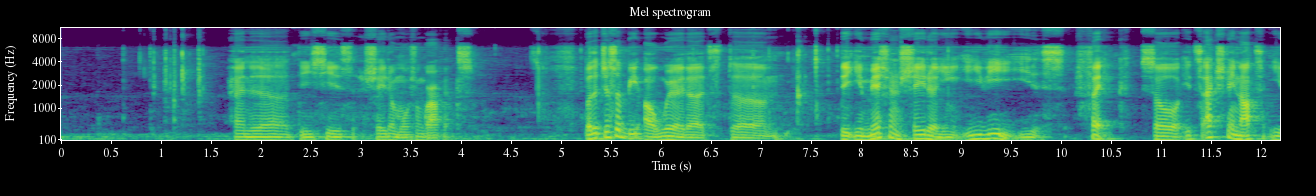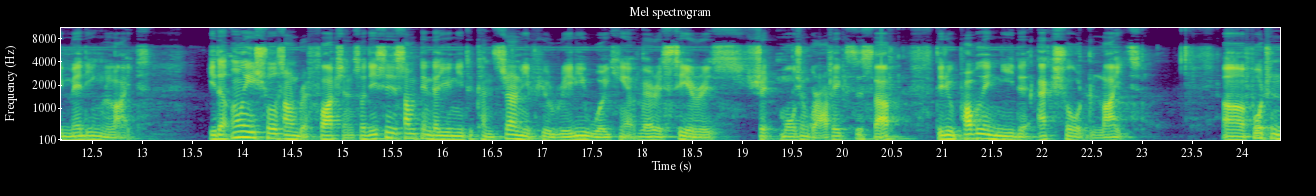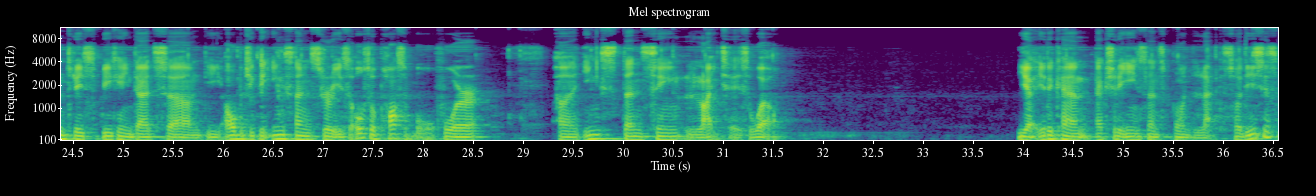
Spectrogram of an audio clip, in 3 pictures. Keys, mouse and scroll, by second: 0.6 middle click, 1.0 g, 5.6 middle click, 6.5-7.1 scroll up 2, 7.1-7.6 shift+middle drag, 7.6 click, 11.9-14.9 middle drag, 16.7 click, 17.6-18.9 middle drag, 18.9 click, 19.8 g, 20.8 click, 22.0-24.0 shift+middle drag, 24.0 scroll down 2, 24.3 scroll up 1, 24.4-24.7 scroll down 3, 24.7-26.0 scroll up 4, 26.0 click, 26.5 shift+d, 28.8 click, 29.9 click, 30.4-33.4 drag, 36.1 click.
